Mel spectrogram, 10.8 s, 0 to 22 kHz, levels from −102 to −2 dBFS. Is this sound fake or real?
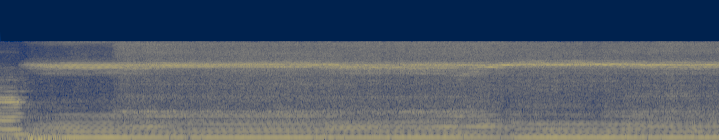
fake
